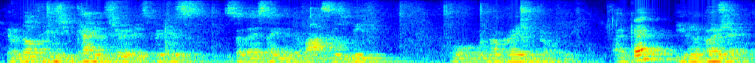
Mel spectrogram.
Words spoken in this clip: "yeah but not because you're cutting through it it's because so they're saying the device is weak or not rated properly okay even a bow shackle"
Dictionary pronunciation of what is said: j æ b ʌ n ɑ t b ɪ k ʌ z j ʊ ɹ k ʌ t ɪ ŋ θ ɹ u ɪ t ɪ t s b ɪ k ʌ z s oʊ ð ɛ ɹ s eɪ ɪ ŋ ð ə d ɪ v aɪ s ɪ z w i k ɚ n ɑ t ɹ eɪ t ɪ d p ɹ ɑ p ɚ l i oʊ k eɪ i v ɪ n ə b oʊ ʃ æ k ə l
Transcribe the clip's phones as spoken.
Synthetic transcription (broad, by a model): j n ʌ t b ɪ k ʌ z j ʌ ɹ k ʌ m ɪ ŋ θ ɹ u ɪ t ɪ t s b ɪ k ʌ z s oʊ ð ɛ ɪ s eɪ ɪ ŋ ð ə d ɪ v aɪ s ɪ z w i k ɚ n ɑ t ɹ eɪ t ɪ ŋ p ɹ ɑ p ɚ i oʊ k eɪ i v ɪ n ə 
